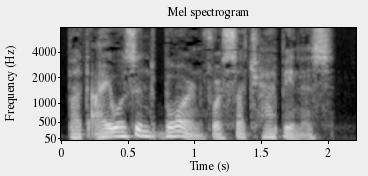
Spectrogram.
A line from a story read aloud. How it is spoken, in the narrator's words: said Hanzu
